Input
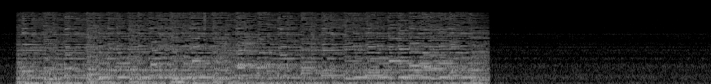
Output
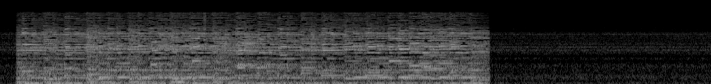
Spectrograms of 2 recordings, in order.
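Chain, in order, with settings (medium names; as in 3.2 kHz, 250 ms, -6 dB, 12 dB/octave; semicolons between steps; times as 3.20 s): high-order bell 2.9 kHz +10 dB; trim -3.5 dB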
